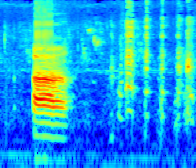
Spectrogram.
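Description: A single loud, harmonic squawk from a large Talisay gamecock, followed by a string of softer, quick clucking notes nearby.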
